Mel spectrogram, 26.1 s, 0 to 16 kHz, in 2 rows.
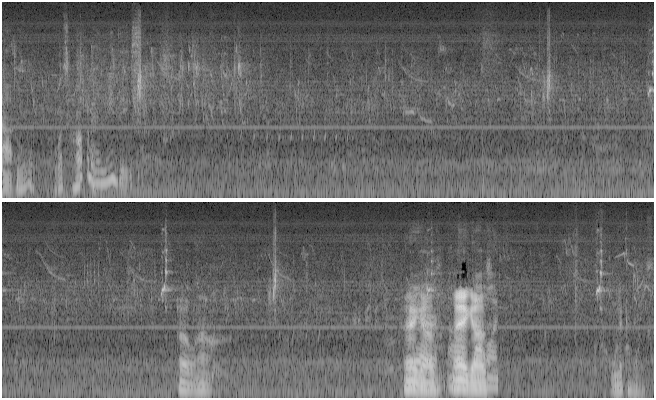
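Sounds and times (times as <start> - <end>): birds chirping and whistling: 0.0 - 16.5, 22.7 - 26.0
faint steady whine and hum: 0.0 - 26.0.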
